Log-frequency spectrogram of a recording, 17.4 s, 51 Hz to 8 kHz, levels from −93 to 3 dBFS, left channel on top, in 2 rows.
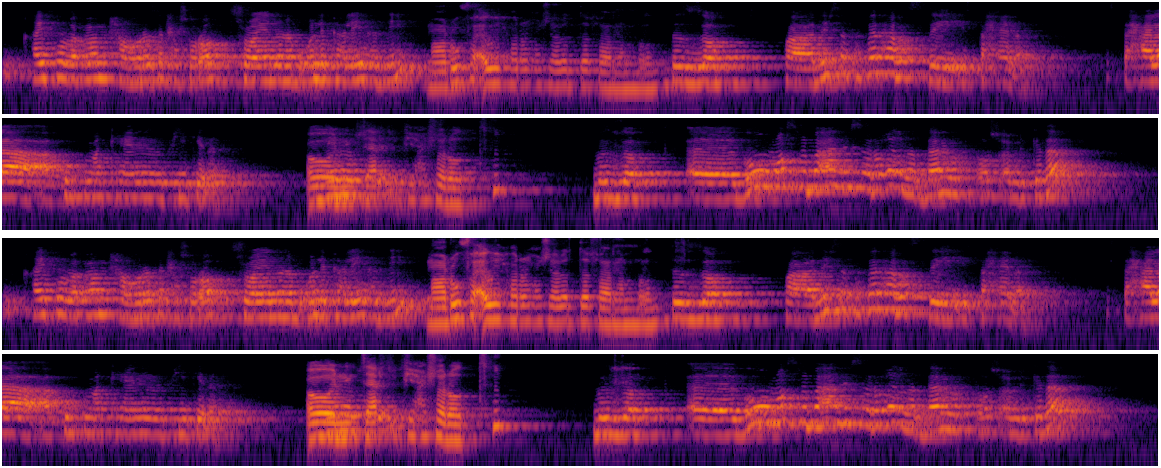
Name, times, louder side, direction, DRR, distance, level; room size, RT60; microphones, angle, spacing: voice 1, 0.2-3.0 5.0-5.4 5.9-7.7 8.4-10.3 11.0-11.6 13.1-13.5 13.8-16.7, equal, 25° left, 2.6 m, -32 dB
voice 2, 3.2-5.0 11.0-12.5, right 6 dB, 60° right, 0.4 m, -32 dB
15.0 x 11.5 x 4.4 m
head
